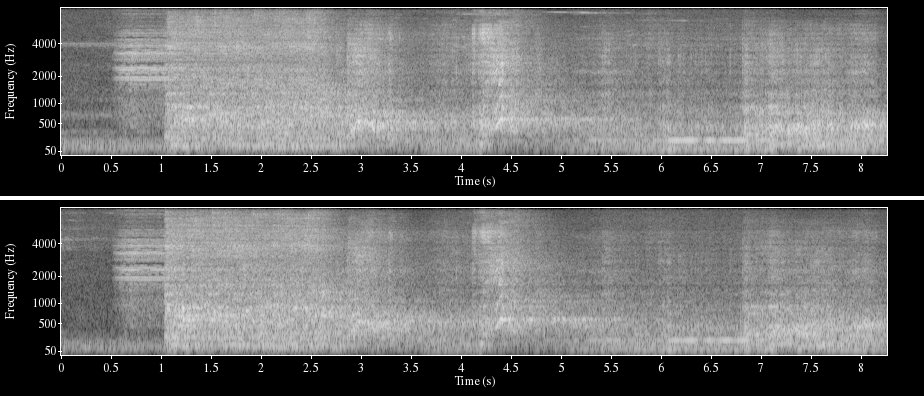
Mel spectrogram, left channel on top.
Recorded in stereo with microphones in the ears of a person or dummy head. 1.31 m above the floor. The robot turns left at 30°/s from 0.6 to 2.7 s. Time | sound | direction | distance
1.0 | dripping | 140° right | 6.5 m
2.7 | a zipper | 20° left (ahead or behind) | 1.3 m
